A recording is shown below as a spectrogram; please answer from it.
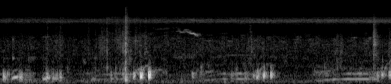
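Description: Pigeons coo in a breeding coop of eight compartments holding nesting pairs with eggs, giving several short, throaty coos in irregular bursts, close and moderately loud against a quiet background.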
